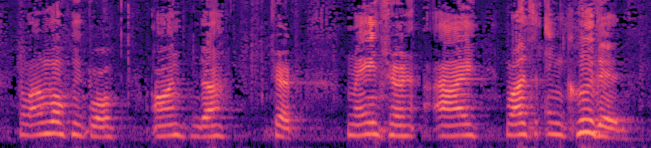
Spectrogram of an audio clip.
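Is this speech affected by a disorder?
Yes: cerebral palsy; from birth.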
